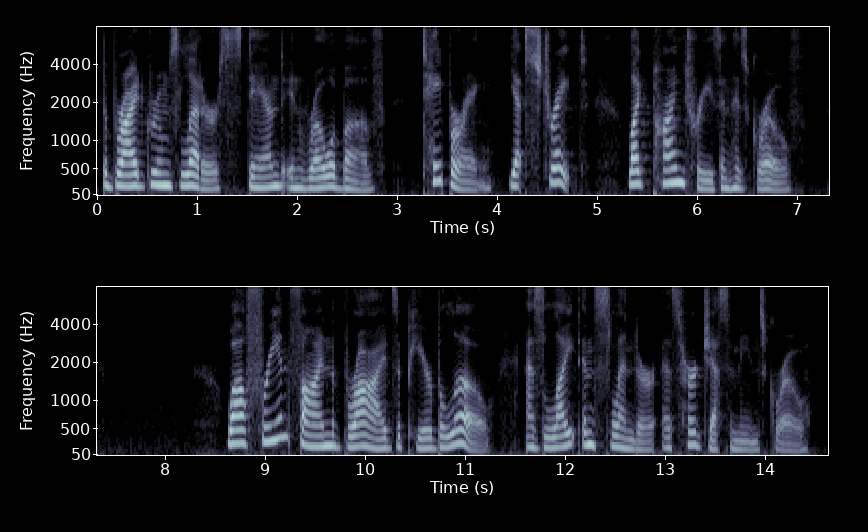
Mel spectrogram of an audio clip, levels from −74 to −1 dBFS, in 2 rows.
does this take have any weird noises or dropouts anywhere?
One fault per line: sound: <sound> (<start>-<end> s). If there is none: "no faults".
no faults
